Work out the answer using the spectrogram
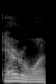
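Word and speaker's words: Erdoğan: That's spelled E R D A G O N, but Erdogan is how it's pronounced.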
